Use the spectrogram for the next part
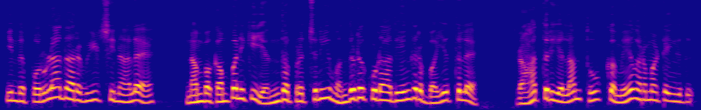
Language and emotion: Tamil, fearful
